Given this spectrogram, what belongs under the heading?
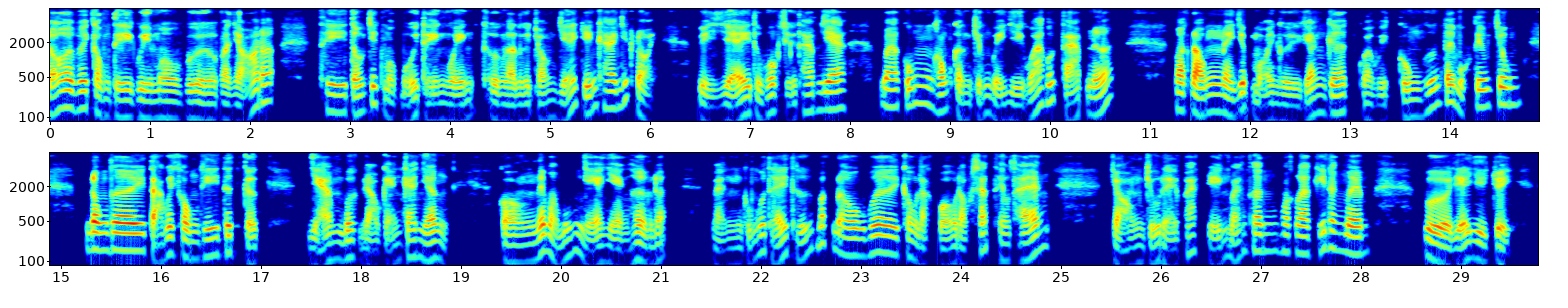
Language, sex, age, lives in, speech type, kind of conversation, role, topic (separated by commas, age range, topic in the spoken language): Vietnamese, male, 20-24, Vietnam, read, expert-assistant, expert, Làm thế nào để giảm chia rẽ chính trị trong môi trường công sở?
